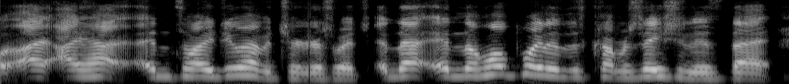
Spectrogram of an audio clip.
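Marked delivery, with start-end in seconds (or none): none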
